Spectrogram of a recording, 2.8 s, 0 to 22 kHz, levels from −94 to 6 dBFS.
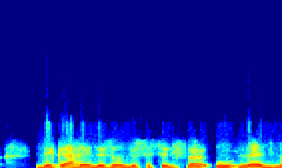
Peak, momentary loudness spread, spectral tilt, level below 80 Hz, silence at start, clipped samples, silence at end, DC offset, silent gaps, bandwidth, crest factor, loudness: -4 dBFS; 6 LU; -10 dB/octave; -48 dBFS; 0.35 s; under 0.1%; 0 s; under 0.1%; none; 6 kHz; 10 dB; -15 LUFS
